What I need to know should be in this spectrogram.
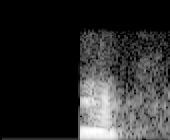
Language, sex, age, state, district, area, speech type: Kannada, male, 30-45, Karnataka, Vijayanagara, rural, conversation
